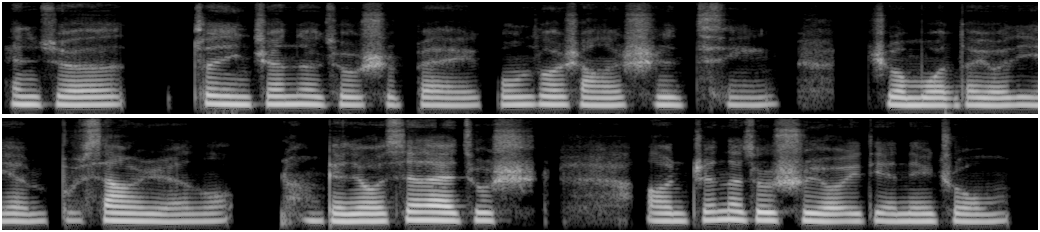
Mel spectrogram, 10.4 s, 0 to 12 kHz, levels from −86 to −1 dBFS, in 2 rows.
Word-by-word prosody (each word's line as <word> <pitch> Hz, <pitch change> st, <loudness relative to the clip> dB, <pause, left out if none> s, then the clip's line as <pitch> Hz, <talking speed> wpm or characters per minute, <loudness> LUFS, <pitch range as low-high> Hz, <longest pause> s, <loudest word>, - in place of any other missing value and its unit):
感 210 Hz, -2 st, 0 dB
觉 200 Hz, 0 st, 0 dB, 0.3 s
最 225 Hz, -2 st, +1 dB
近 205 Hz, -1 st, +3 dB
真 210 Hz, 0 st, +1 dB
的 210 Hz, -1 st, +1 dB
就 200 Hz, 0 st, -3 dB
是 195 Hz, 0 st, -3 dB
被 190 Hz, -1 st, -4 dB
工 200 Hz, 0 st, -1 dB
作 205 Hz, -1 st, +1 dB
上 195 Hz, -1 st, -1 dB
的 185 Hz, +1 st, -1 dB
事 195 Hz, 0 st, -3 dB
情 195 Hz, +1 st, -9 dB, 0.4 s
折 195 Hz, -2 st, 0 dB
磨 185 Hz, 0 st, +3 dB
得 185 Hz, +1 st, -3 dB
有 185 Hz, 0 st, +1 dB
点 190 Hz, 0 st, -2 dB
不 200 Hz, -, -11 dB
像 200 Hz, -1 st, +3 dB
人 180 Hz, 0 st, -2 dB
了。 190 Hz, +2 st, -6 dB, 0.2 s
然 -, -, -16 dB
后 200 Hz, -, -5 dB
感 190 Hz, -2 st, +2 dB
觉 185 Hz, -, +5 dB
我 185 Hz, -, +4 dB
现 210 Hz, +3 st, +2 dB
在 205 Hz, -1 st, +8 dB
就 205 Hz, +1 st, -1 dB
是 475 Hz, -, -3 dB, 0.5 s
嗯， 195 Hz, -1 st, 0 dB
真 215 Hz, +3 st, 0 dB
的 225 Hz, -1 st, +3 dB
就 210 Hz, 0 st, +3 dB
是 200 Hz, -1 st, +1 dB
有 185 Hz, -1 st, +2 dB
一 185 Hz, -, -2 dB
点 185 Hz, -1 st, -2 dB
那 185 Hz, 0 st, +1 dB
种 185 Hz, 0 st, -4 dB
195 Hz, 250 characters per minute, -25 LUFS, 185-205 Hz, 0.5 s, 在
